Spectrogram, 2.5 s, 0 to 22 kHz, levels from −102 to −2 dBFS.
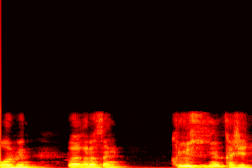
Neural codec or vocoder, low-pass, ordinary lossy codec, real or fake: codec, 44.1 kHz, 7.8 kbps, Pupu-Codec; 7.2 kHz; none; fake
